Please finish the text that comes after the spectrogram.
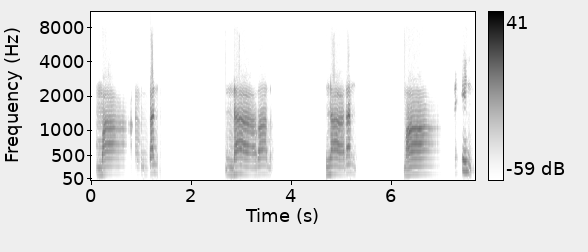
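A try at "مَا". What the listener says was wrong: ఇంకా దీర్ఘం తీయాలి. ఇక్కడ 4-5 హర్కాతులు దీర్ఘం తీయాలి.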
